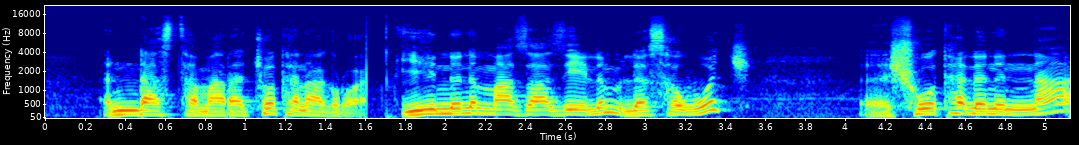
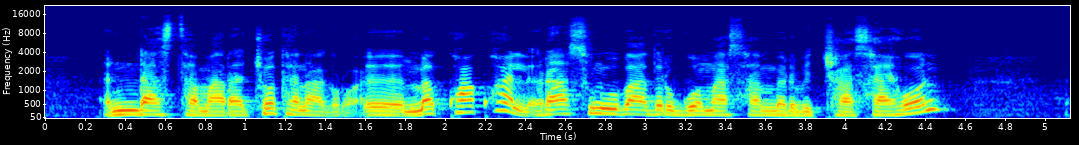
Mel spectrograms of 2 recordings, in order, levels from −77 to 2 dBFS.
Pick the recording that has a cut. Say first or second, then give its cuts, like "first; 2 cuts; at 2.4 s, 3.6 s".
second; 1 cut; at 1.5 s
